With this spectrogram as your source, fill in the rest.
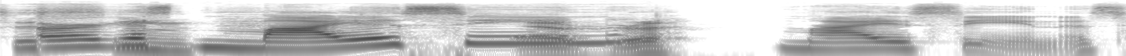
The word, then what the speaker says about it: Miocene: Miocene is how you pronounce it.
